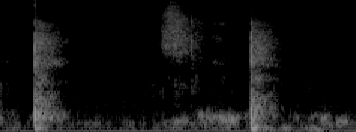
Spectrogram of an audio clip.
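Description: Near silence: room tone, with two faint short clicks, one about a quarter second in and one near the end.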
